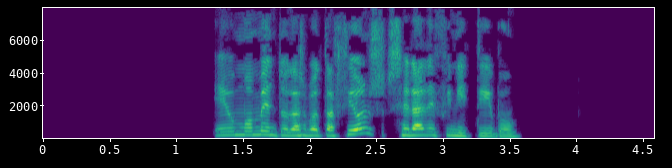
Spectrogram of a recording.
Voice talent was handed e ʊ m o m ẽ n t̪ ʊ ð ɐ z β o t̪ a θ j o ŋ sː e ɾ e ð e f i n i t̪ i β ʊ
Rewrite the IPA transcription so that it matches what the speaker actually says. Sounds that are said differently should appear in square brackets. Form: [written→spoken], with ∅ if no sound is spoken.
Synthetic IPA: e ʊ m o m ẽ n t̪ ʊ ð ɐ z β o t̪ a θ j o ŋ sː e ɾ [e→a] ð e f i n i t̪ i β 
